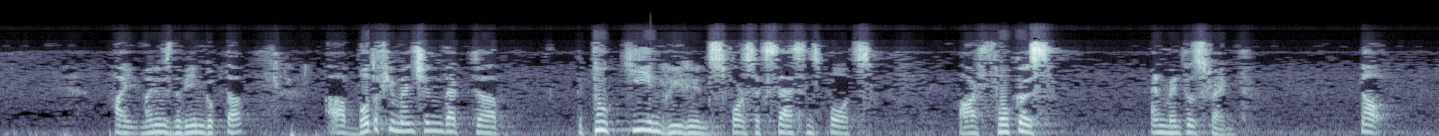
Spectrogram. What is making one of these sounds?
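A man asks a question through a handheld microphone, heard over loudspeakers.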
